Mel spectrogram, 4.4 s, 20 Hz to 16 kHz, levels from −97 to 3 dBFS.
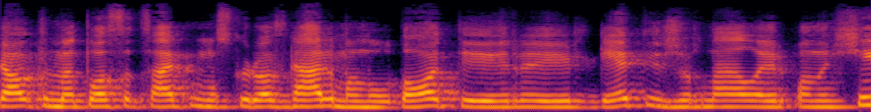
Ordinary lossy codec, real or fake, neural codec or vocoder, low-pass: MP3, 64 kbps; fake; autoencoder, 48 kHz, 32 numbers a frame, DAC-VAE, trained on Japanese speech; 14.4 kHz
